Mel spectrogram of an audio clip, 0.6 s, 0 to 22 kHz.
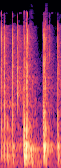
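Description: Fingers tap on a recently bought plastic purse: four quick, hollow clicks with a midrange knock around 500 Hz. Each tap dies away almost at once, leaving a dry, crisp plastic sound.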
